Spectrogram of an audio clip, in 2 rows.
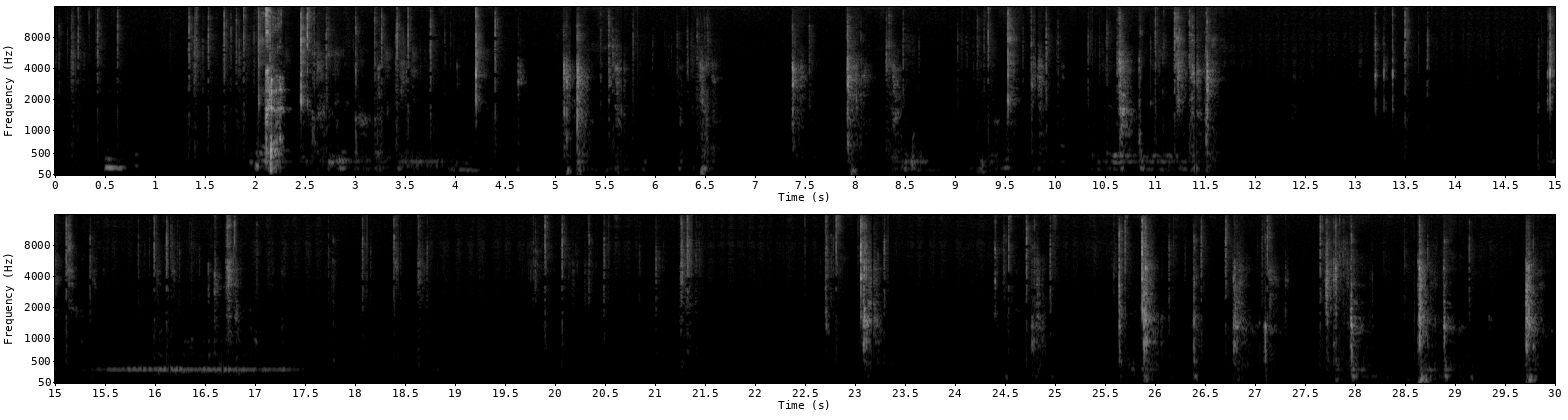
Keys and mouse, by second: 0.0-4.9 shift+middle drag, 0.0-4.9 shift+right drag, 4.9 d, 6.3 ctrl+z, 7.2 d, 7.7 x, 11.1 v, 19.5-30.0 shift+drag, 19.5-30.0 shift+middle drag, 19.5-30.0 shift+right drag.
